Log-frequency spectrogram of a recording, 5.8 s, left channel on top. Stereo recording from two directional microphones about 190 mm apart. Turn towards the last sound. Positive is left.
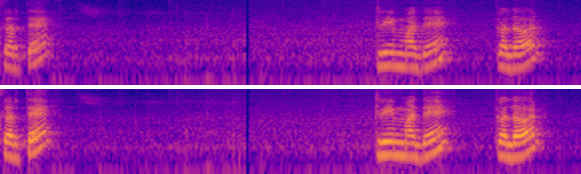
turn(degrees=-50)  # may be behind; listen again after turning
